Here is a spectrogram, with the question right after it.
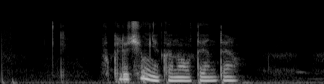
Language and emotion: Russian, neutral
